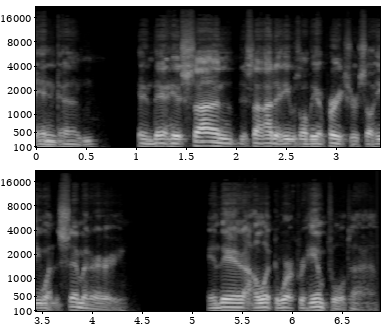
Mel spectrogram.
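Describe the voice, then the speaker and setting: A man with a Southern US accent talks at a fairly quick pace and a fairly low pitch. His intonation is fairly even, on a very clean recording with a silent background. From Arkansas. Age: 60s. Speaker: store owner. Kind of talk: interview.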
